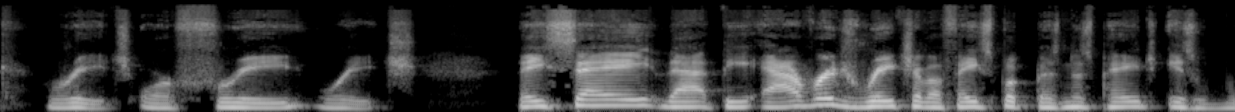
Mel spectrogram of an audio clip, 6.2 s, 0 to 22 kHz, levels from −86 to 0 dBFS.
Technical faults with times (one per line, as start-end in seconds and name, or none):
0.00-6.18 clock drift between sender and receiver
0.27-6.06 repeated timing corrections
